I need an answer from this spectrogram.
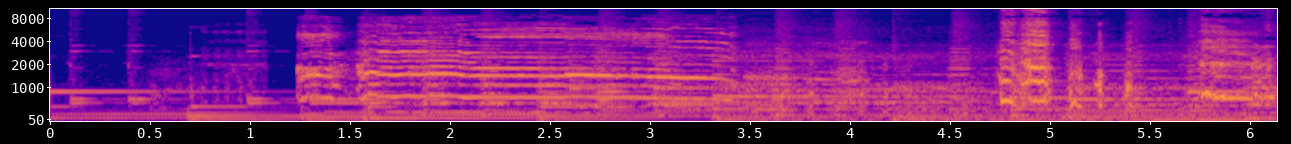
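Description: A rooster crowing once, a single long call of about two seconds that drops in pitch at its end, over background music with a low, slowly changing bass line. Near the end come two short, loud bursts.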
